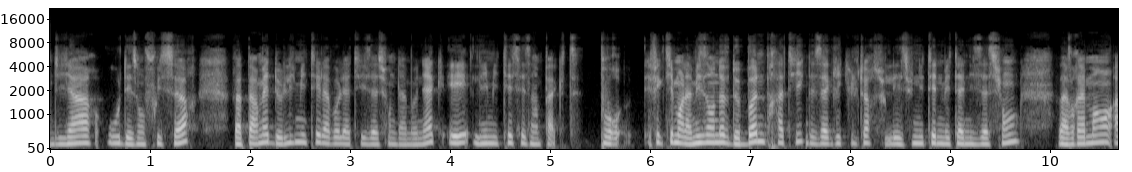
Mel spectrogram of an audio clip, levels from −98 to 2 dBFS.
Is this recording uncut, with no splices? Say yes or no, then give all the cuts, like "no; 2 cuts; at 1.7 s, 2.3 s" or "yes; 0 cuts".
no; 2 cuts; at 7.6 s, 8.4 s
